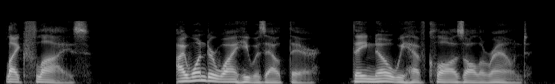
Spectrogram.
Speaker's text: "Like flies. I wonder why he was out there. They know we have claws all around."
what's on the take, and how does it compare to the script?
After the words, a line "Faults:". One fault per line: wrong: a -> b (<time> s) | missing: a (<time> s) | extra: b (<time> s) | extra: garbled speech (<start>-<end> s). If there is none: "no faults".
"Like flies. I wonder why he was out there. They know we have claws all around."
Faults:
no faults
